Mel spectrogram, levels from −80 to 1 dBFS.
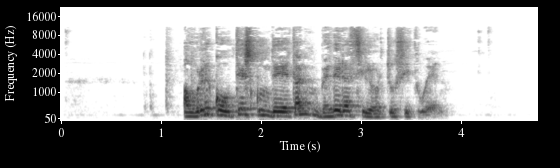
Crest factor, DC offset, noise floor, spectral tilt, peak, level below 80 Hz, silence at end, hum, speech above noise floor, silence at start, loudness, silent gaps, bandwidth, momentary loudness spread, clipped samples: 18 dB; under 0.1%; -67 dBFS; -4.5 dB/octave; 0 dBFS; -62 dBFS; 0.95 s; none; 51 dB; 1.05 s; -16 LUFS; none; 11.5 kHz; 12 LU; under 0.1%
